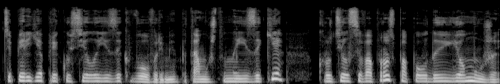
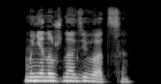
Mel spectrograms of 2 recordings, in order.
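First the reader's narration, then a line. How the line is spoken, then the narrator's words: Dry reply. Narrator (Russian): отозвалась сухо в тон ей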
